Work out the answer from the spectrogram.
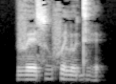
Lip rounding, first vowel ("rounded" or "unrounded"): unrounded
